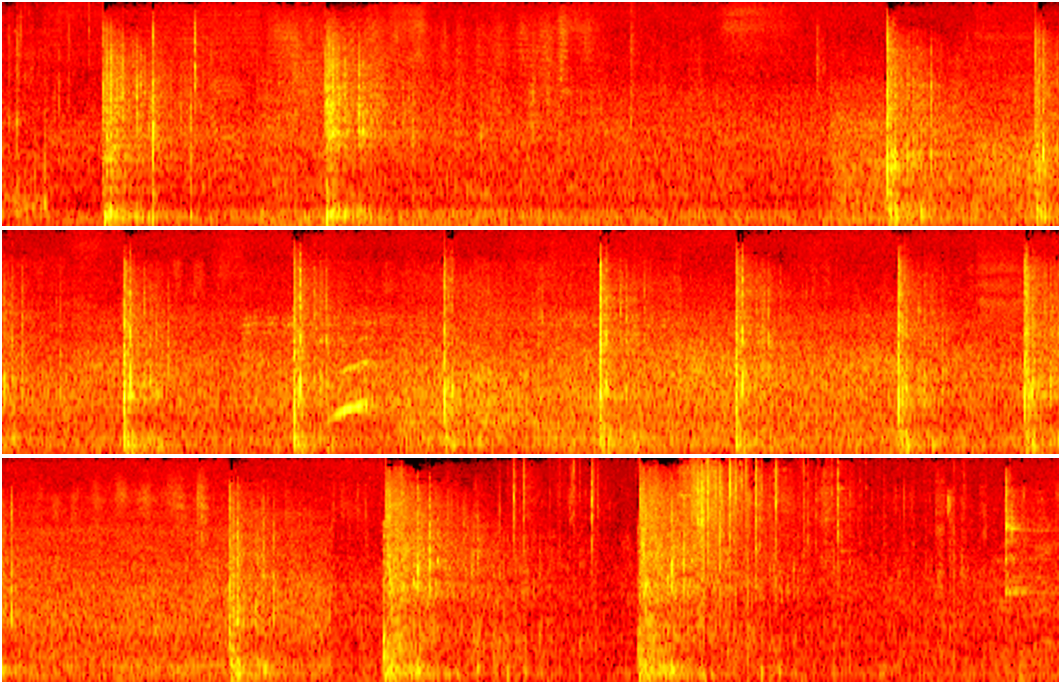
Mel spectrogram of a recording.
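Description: Fireworks going off: about a dozen sharp bangs at uneven intervals, a second or two apart, over a steady background din.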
